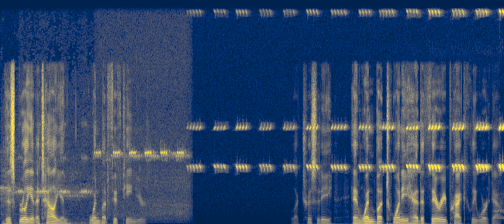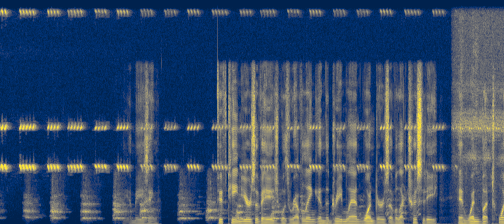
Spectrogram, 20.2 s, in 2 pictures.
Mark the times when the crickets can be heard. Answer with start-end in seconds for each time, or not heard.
0.0-20.1.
